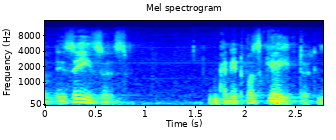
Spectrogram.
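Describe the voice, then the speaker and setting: A man with a Hungarian accent, fairly low in pitch, at a fairly slow pace with lively intonation. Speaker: art collector. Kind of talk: public talk.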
